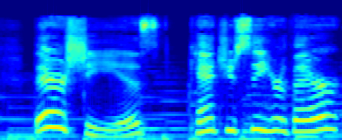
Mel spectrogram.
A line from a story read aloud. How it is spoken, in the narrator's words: exclaimed Barbara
